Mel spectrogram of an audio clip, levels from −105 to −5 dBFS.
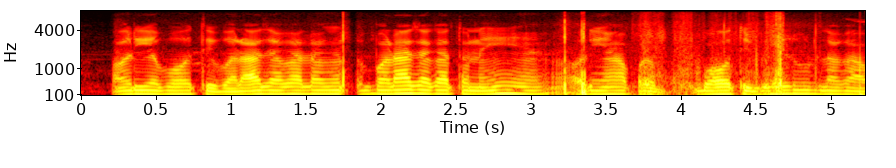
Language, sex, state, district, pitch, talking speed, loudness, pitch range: Hindi, male, Bihar, Saharsa, 120 Hz, 230 wpm, -23 LUFS, 115-125 Hz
